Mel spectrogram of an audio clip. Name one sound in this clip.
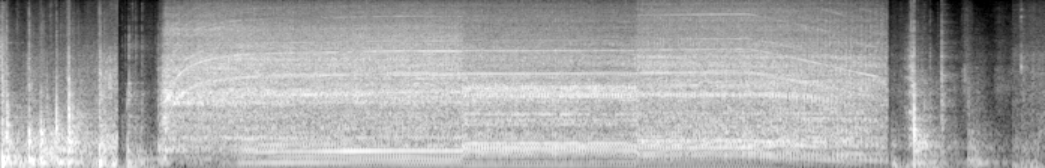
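A jigsaw motor whines steadily while cutting wood, then winds down.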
